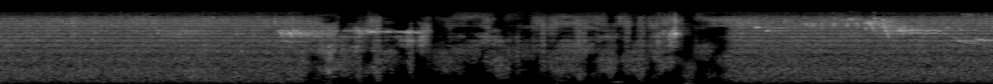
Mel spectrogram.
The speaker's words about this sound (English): The sound of gently flowing water.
